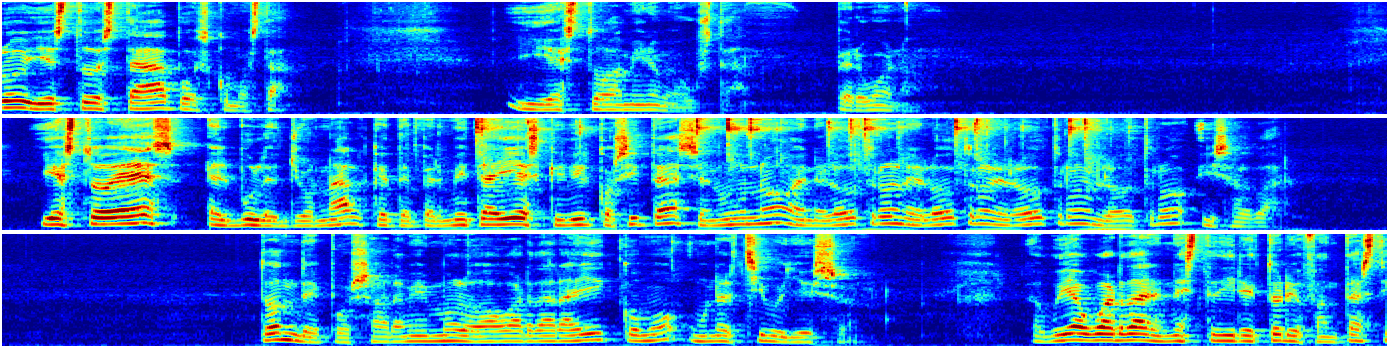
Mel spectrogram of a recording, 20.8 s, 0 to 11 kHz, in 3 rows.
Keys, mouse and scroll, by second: 3.7 click, 6.7-8.0 drag, 8.6 click, 9.1-12.8 typing, 11.5 click, 13.7 click, 17.4-20.7 drag.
